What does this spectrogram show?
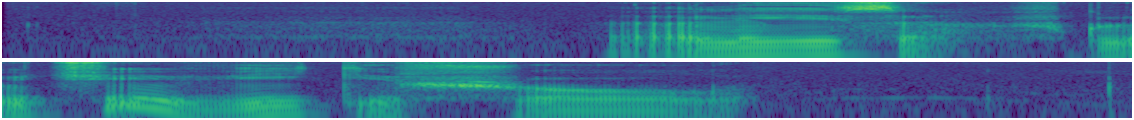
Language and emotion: Russian, sad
